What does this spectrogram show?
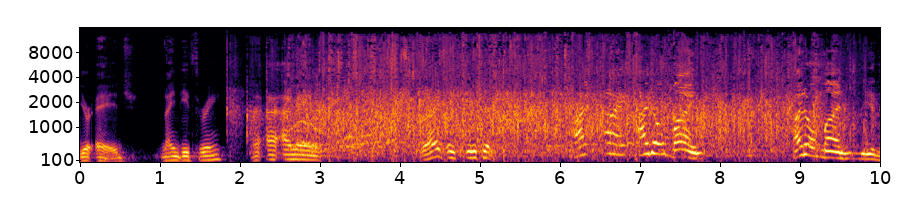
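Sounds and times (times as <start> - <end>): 
speech: 0.0 - 3.4, 4.2 - 5.4, 6.2 - 8.0, 8.9 - 9.9
audience clapping: 1.8 - 9.9
people cheering: 2.2 - 9.9.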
